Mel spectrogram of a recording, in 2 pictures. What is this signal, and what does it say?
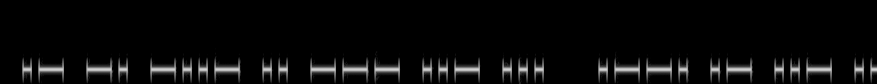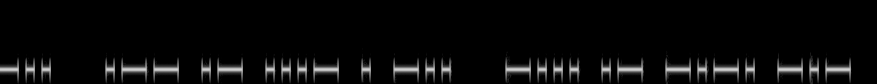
Morse code, heard as a keyed tone, about 16 wpm, 700 Hz. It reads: ANXIOUS PAUL WAVED BACK
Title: Pangram Challenge v2 - 15wpm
